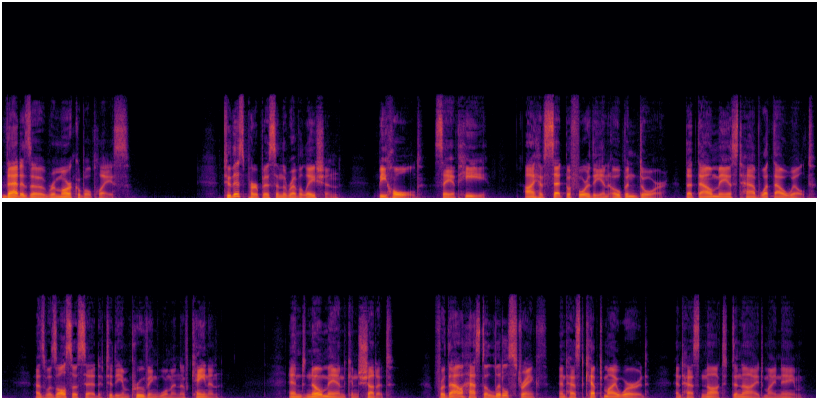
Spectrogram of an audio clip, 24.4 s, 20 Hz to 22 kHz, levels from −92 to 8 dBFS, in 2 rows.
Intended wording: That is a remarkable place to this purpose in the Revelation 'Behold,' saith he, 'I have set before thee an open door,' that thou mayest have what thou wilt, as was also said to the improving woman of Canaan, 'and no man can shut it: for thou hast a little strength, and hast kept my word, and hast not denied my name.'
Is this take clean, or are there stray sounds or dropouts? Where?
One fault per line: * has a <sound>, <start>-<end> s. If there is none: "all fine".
all fine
